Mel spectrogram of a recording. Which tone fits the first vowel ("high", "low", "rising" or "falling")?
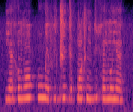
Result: low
